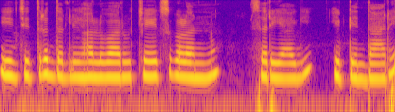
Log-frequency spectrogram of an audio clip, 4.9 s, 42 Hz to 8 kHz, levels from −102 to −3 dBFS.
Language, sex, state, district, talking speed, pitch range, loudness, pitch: Kannada, female, Karnataka, Bidar, 85 wpm, 215-235 Hz, -16 LUFS, 220 Hz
